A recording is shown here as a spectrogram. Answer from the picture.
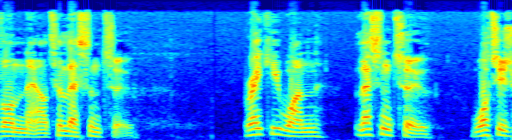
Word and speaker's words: Reiki: meaning universal life force although the proper Japanese pronunciation is Reiki it has been westernized to Reiki Rey means Universal omnipresent present everywhere at the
